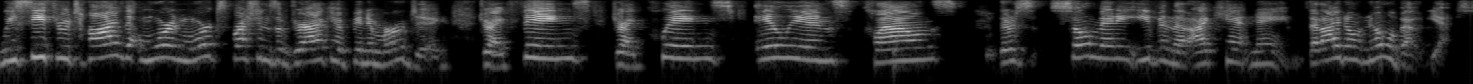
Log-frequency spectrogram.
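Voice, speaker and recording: A woman speaks fairly slowly in a raised, projected voice with a bright, sharp tone. Her pitch is high, with ordinary variation. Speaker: drag artist and chaplain. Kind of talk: conference talk.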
